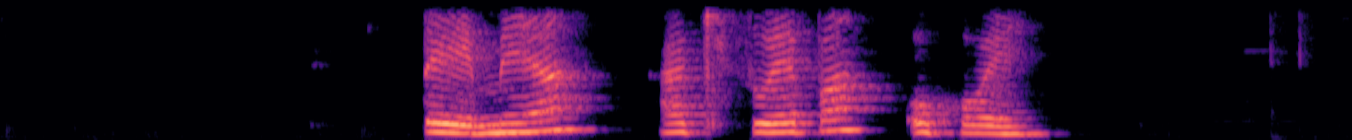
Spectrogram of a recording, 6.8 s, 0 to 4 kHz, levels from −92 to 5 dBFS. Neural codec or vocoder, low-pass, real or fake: none; 3.6 kHz; real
